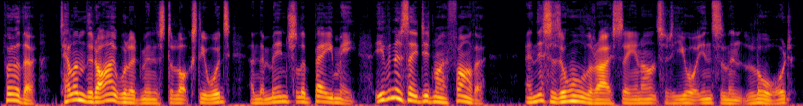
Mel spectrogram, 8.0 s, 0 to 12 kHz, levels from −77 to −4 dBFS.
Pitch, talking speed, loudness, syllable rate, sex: 135 Hz, 255 wpm, -18 LUFS, 6.4 syllables/s, male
